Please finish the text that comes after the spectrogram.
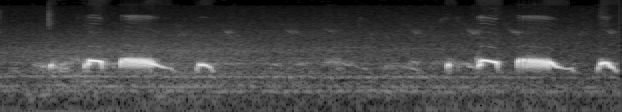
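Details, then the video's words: Female spotted dove in egg-laying condition, caged, its call meant to excite males into cooing for a mate: two matching phrases of loud hollow coos, a short note, a bent double note and a long sliding coo, over a low hum. "Tiếng Chim Cu Gáy Mái Chuẩn Kích Trống"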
